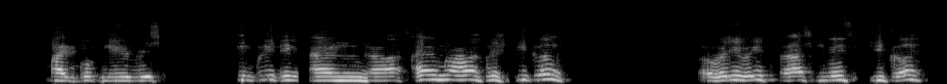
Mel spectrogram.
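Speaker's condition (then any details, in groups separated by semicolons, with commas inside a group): Cerebral palsy; affects coordination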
